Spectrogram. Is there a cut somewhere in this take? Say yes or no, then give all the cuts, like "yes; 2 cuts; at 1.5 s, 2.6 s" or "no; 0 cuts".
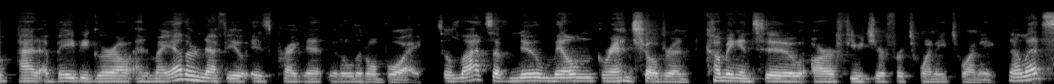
yes; 1 cut; at 7.0 s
